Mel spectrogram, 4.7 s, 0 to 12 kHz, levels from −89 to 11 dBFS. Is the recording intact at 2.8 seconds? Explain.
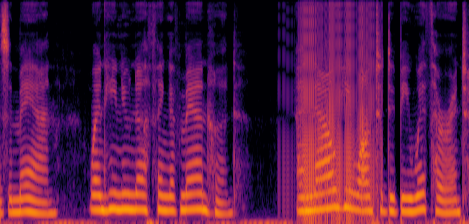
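No. Buffer tearing runs from 2.76 to 3.82 s. The writer and reader of the ring buffer have drifted and cross each period. A small slice of each buffer replays audio about 20 ms old, with hard joins. This gives a robotic buzz near 94 Hz, which fits a 256-sample buffer.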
